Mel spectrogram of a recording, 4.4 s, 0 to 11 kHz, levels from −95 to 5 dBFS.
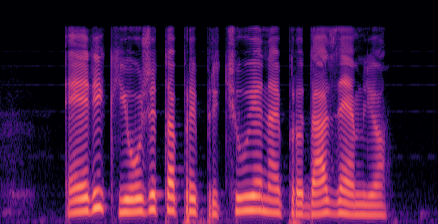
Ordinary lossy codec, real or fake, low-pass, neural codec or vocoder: none; real; 7.2 kHz; none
